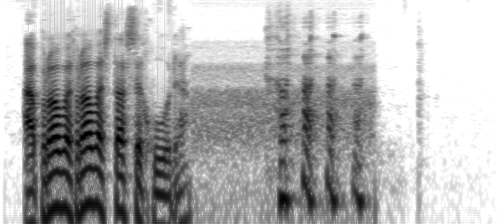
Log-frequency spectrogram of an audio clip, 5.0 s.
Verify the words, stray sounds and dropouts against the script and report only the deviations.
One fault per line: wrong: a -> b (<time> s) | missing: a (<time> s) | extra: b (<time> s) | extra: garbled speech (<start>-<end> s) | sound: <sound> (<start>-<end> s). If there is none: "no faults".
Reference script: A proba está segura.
extra: proba (0.7 s)
sound: laugh (2.6-3.7 s)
